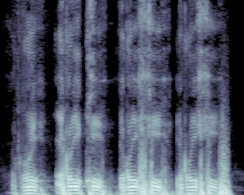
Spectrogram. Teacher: le RA, c'est une consonne apicale vibrante se produit par contact de la pointe de la langue avec le palais. Il mettent un Roulé.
